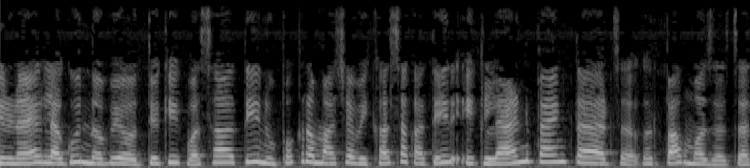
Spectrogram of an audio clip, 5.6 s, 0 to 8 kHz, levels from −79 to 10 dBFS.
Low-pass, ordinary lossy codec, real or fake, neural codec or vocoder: none; none; real; none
